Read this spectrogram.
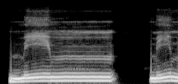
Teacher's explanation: এই মিম তাশদি মিমের সাথে গুন্না সহিত পড়বো নাকের বাঁশি থেকে আমরা গুন্না করে পড়বো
